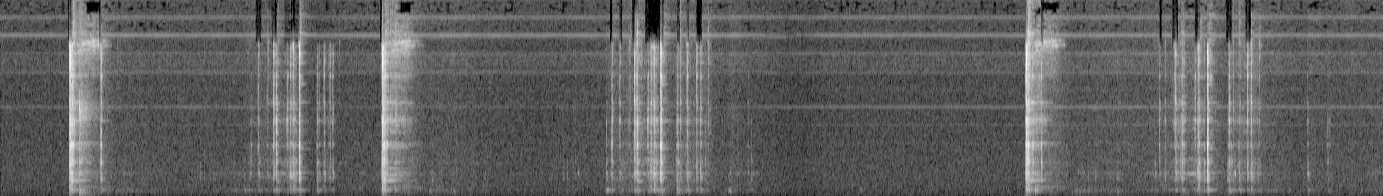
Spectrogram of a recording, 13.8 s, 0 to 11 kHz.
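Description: Three shots from a sub-12 ft-lb .177 FX Wildcat Mk III Compact PCP air rifle, sharp single cracks about a second in, near four seconds in and about ten seconds in. Each is followed a second or two later by a short run of light metallic clicks, the rifle's action being worked to load the next pellet.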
